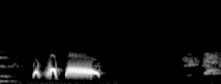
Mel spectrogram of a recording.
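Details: 'Thúc bổi' coo of a lure spotted dove in the 'thổ đồng' voice style: two quick hoarse notes followed by a sustained rolling coo, with brief buzzy chatter before and after.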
